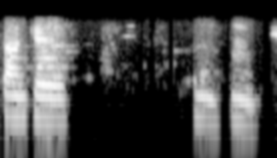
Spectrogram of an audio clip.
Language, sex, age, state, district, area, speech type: Sindhi, male, 18-30, Gujarat, Kutch, rural, conversation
